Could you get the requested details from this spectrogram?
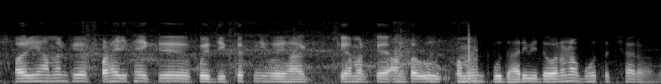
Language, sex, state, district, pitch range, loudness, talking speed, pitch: Chhattisgarhi, male, Chhattisgarh, Balrampur, 130-140 Hz, -19 LUFS, 245 wpm, 135 Hz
